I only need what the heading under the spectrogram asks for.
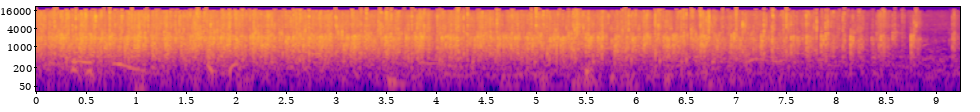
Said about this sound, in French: Merci ! On peut les applaudir.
